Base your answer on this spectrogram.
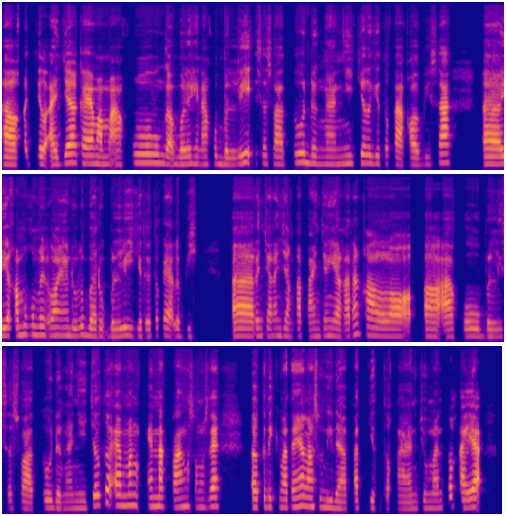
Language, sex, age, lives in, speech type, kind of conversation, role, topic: Indonesian, female, 25-29, Indonesia, conversation, podcast, guest, Kapan kamu merasa perlu memikirkan jangka panjang, bukan sekadar jangka pendek?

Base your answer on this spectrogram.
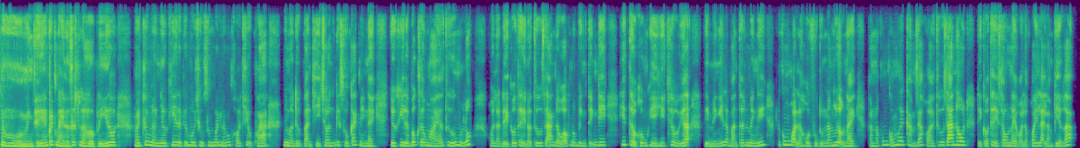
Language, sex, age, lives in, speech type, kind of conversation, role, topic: Vietnamese, female, 20-24, Vietnam, conversation, advice, user, Làm thế nào để tôi bớt bị ảnh hưởng bởi môi trường xung quanh?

